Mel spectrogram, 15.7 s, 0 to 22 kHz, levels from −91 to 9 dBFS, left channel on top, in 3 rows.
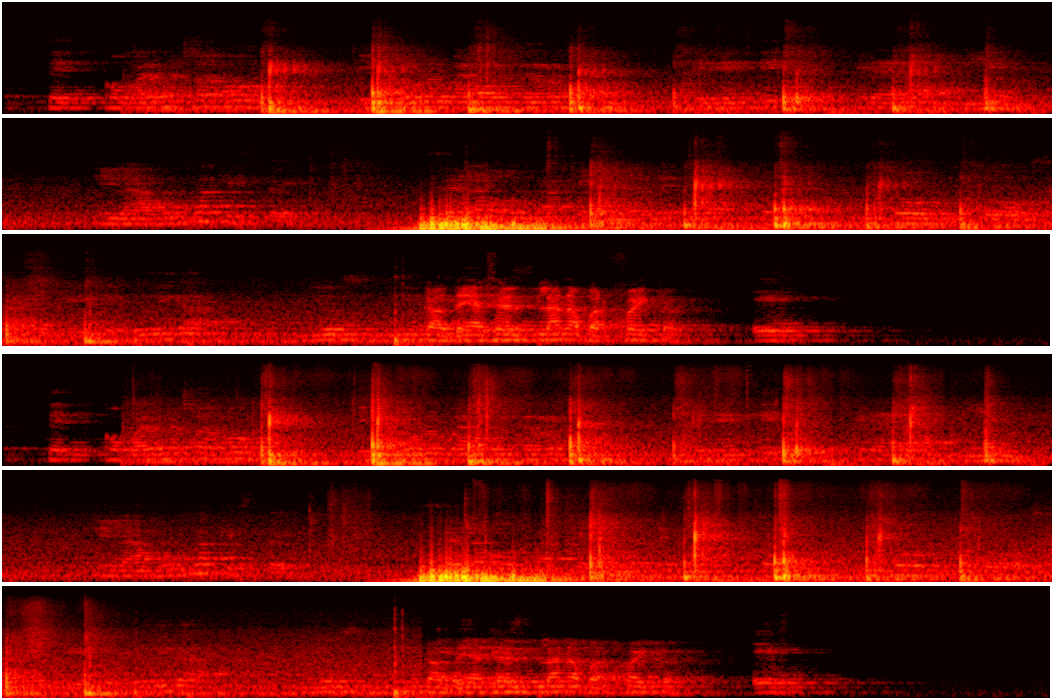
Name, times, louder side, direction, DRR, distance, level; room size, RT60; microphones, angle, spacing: voice 1, 0.2-1.4 1.8-3.1 3.4-3.9 4.3-5.2 5.7-6.7 7.4-9.3 9.7-11.6 11.9-13.3 14.2-14.4, equal, 30° right, 0 dB, 6.7 m, -52 dB
sound 1, 0.6-5.2 6.4-6.5 6.9-12.6, right 2 dB, 60° right, 1.0 m, -37 dB
voice 2, 12.6-13.9, left 2 dB, 70° left, 3 dB, 2.4 m, -45 dB
22.5 x 21.0 x 3.1 m, 1.0 s
head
